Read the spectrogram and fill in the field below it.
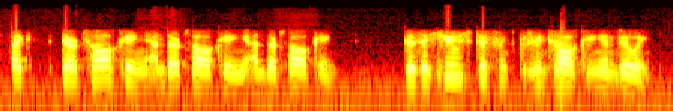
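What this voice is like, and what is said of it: Animated, annoyed speaking voice. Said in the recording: “you can probably hear it in my voice ... I don't think I've ever heard you quite so animated and annoyed.”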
